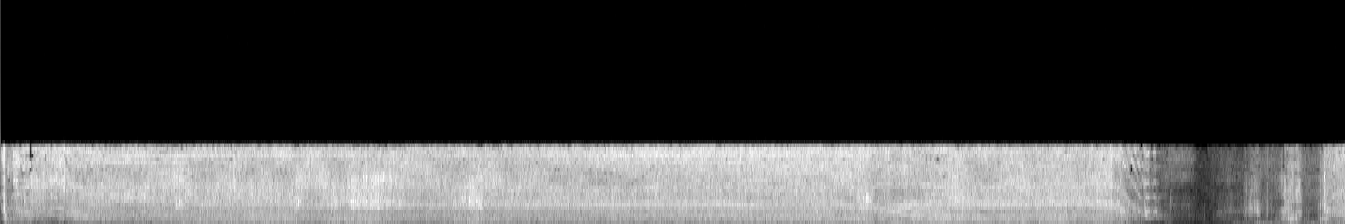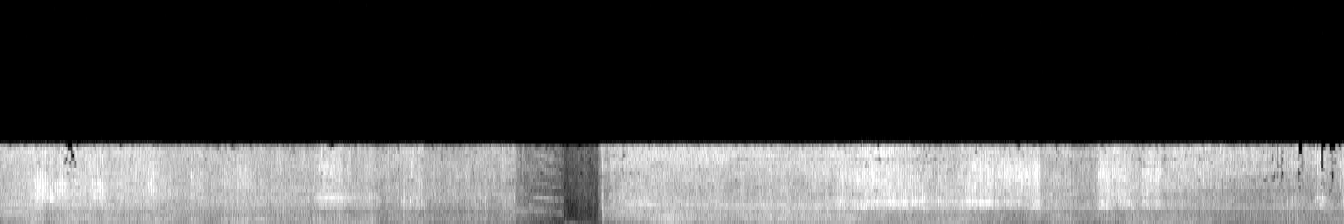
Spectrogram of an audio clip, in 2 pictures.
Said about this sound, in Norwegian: Da har jeg vært i butikken, kjøpt meg høytrykksspyler. Det første jeg gjør er å vanne sykkelen lett.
